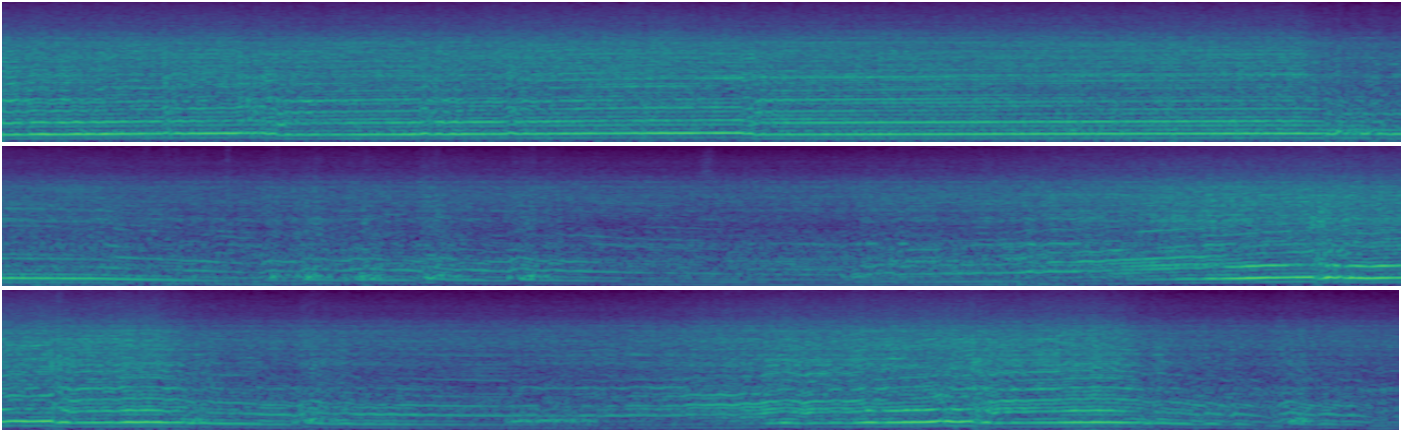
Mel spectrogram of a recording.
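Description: An IndyCar racing around the Detroit Grand Prix street circuit, heard onboard as a loud, continuous engine howl that climbs and drops in pitch through repeated upshifts and braking zones.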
